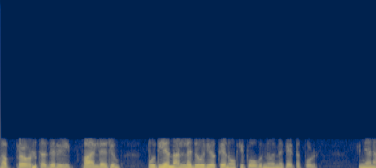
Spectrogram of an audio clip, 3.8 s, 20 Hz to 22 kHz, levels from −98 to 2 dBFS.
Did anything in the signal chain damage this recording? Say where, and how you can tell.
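Yes. The codec stage shapes the whole clip. It is the GSM full-rate codec. The band runs from about 150 Hz to 3.6 kHz, and a buzzy, gravelly roughness is plainly audible throughout. The excitation is coarsely coded, which fits a 13 kbps full-rate link.

The network stage adds GSM bit errors from 0.32 to 0.43 s. The sound breaks into squawks, pops and gargling there. Corrupted filter, pitch or gain values distort the spectrum and level frame by frame. This fits an error rate near 2 percent over a handful of frames.

From 1.12 s to the end, the pace jumps to about 1.67 times faster while the pitch stays put. The sound turns rushed. The likely cause is a time-stretched section, where software squeezed the audio by dropping short pieces.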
